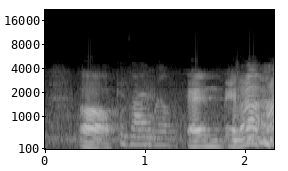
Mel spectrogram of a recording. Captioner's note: laughing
